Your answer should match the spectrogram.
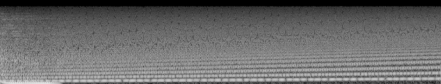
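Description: Hardcore techno break: one deep kick-drum hit, then a single sustained synthesizer tone gliding slowly and steadily upward in pitch with the beat dropped out, building toward the next drop.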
